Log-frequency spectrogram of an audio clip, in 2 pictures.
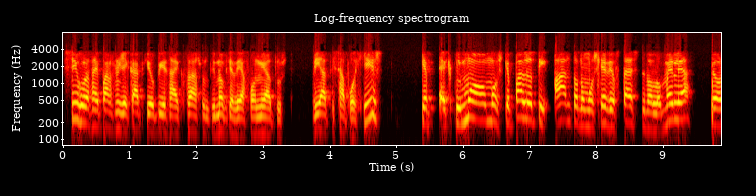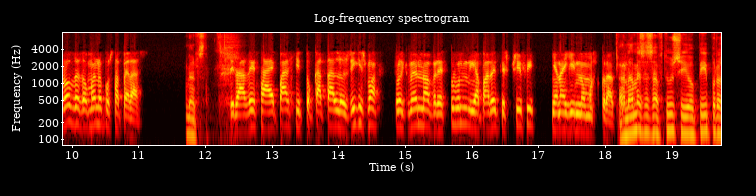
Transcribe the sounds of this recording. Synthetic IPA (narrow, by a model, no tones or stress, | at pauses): siɣuɾɐθɐipɐɾxuɲcekɐpçiːo̞piːθɐe̞kfɾɐsunt̪ino̞pçɐðiɐfo̞niɐt̪us | ðiɐt̪isɐpo̞çis | ce̞e̞kt̪imo̞omo̞sce̞pɐlio̞t̪iɐnt̪o̞no̞mo̞sçe̞ðio̞ft̪ɐsi̥st̪ino̞lo̞me̞liɐ | θe̞o̞ɾo̞nðe̞ðo̞me̞nopo̞sθɐpe̞ɾɐsi̥ | mɐlist̪ɐ̥ðilɐðiθɐipɐɾçit̪o̞kɐt̪ɐlilo̞zicizmɐ | pɾo̞cime̞nunɐvɾe̞θuniɐpɐɾe̞t̪it̪e̞spsifi | ʝɐnɐʝinio̞mo̞st̪ukɾɐ̰t̪uɐnɐmes̬ɐs̬ɐft̪usio̞piːpɾo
